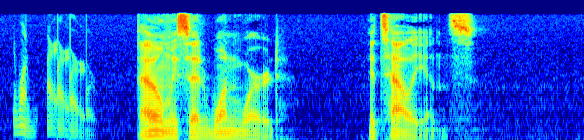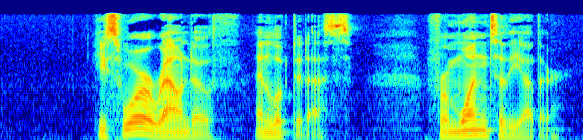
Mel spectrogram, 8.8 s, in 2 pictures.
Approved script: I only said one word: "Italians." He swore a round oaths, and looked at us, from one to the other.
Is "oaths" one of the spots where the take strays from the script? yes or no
yes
